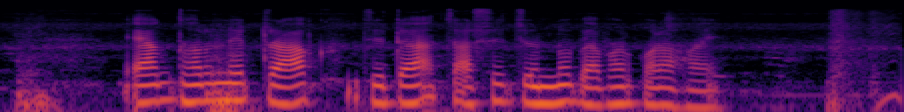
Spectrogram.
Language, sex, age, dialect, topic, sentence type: Bengali, female, 31-35, Northern/Varendri, agriculture, statement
